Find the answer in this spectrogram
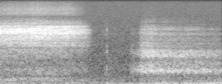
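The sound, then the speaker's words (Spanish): Soft, airy breath of a person inhaling during a breathing exercise, faint hissing air that dips briefly near the middle before a second breath continues to the end. “En este momento, inhala,”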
